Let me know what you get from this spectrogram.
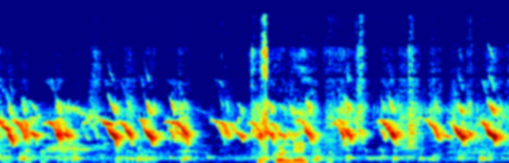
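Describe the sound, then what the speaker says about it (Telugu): Heavy-sized breeder hens cluck repeatedly close by while a rooster calls once in the middle; someone speaks briefly over the birds. "ఇదిగోండి బ్రీడర్సు బ్రీడర్సు పెట్టలు పుంజులు"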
